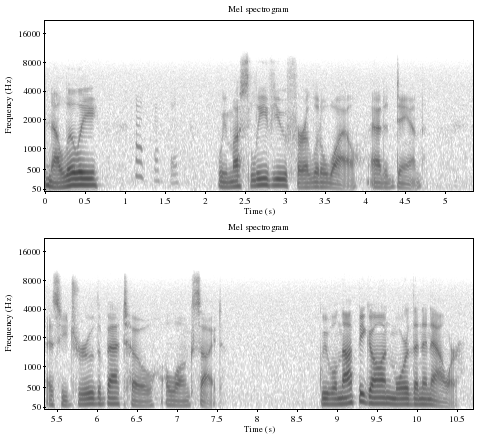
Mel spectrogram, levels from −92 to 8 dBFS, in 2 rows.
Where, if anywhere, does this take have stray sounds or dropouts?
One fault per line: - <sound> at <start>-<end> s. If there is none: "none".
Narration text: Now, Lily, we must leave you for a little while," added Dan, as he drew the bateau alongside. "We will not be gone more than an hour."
- laugh at 1.1-1.7 s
